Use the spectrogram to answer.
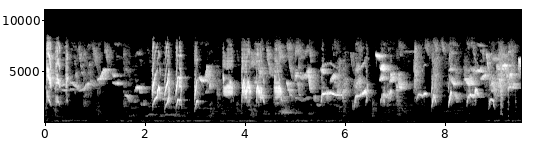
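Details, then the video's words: Long-tailed shrike song for luring other birds: continuous busy chatter of harsh, buzzy and squeaky notes, rich in mimicry-like variety, over a faint low hum. "Pancingan Burung Cendet"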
